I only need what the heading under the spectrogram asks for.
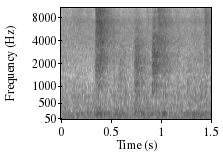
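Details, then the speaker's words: Fairly new Admiral electric dryer, like-new condition, on timed dry with towels and jeans: soft swishing bursts about every half second over a quiet low hum, even, no knocks; normal tumbling. "So this is a fairly new dryer. Works very well. And we have it on time dry."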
